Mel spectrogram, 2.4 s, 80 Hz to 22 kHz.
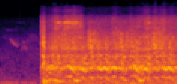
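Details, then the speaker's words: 1972 GMC ramp truck, 454 Chevy big-block: starter spins steadily two seconds without firing; crank-no-start from fuel starvation because the fuel pump was never hooked back up. "Oh yeah, we never hooked the fuel pump back up. That's why it only ran so long. Ran it out of fuel."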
